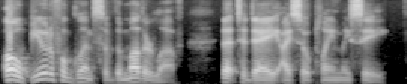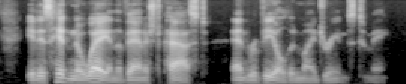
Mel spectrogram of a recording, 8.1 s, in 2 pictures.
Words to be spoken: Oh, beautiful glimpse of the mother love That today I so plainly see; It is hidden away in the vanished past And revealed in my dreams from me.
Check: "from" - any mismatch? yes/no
yes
